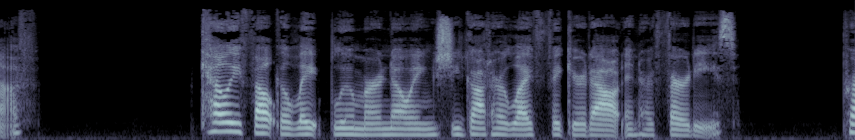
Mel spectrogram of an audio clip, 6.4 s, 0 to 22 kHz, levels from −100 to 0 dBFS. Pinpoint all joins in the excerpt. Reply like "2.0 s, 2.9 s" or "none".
2.1 s, 3.5 s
